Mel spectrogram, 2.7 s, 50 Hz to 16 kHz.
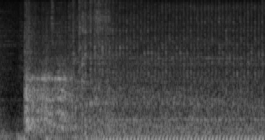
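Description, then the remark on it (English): A 1950 Farmall C demonstrator tractor in Illinois, the 42nd one built, starts up abruptly after a brief quiet moment, then settles into a loud, steady idle with a rhythmic low chugging pulse. No voices are heard. “This is a 1950 Farmall C demonstrator.”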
